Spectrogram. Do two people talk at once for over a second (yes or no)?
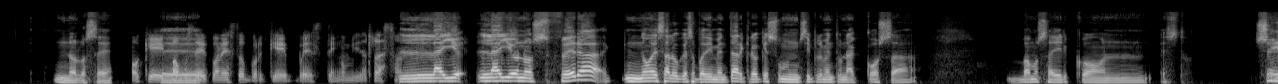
no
